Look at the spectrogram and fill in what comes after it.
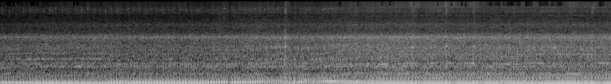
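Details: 1981 Honda CM400T twin after a top-end rebuild, idling loudly with an uneven, stumbling beat that skips now and then; slight engine misfire.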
